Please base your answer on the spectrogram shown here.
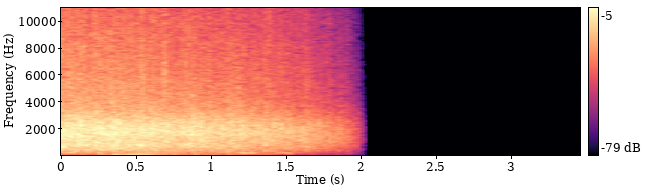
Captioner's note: audience applauding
